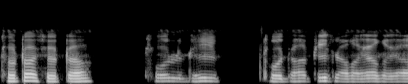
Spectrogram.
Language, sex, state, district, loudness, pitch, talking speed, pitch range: Hindi, male, Chhattisgarh, Bastar, -18 LUFS, 140 Hz, 130 wpm, 135-150 Hz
